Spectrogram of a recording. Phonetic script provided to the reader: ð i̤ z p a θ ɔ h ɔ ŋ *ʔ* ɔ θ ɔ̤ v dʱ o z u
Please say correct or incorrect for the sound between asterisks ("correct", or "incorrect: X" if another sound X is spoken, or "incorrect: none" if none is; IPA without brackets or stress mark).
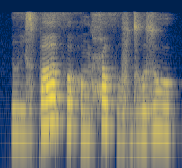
incorrect: ħ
